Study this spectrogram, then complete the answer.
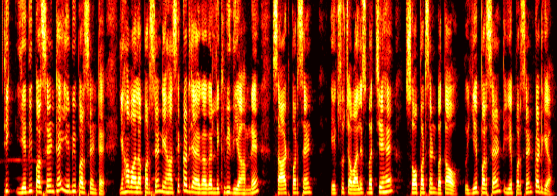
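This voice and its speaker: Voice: medium pitch, normal speed, sharp tone, no echo. A maths teacher explains exam problems step by step, often checking in with short questions.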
